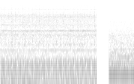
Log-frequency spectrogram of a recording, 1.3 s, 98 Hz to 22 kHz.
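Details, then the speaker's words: Wine cellar cooler evaporator in cooler room: steady even fan whir with low hum, no rubbing or rattling; evaporator fan running normally, room temperature dropping from 78 to 70 toward 55 target. "So the fan is all working now and it is really cooling right now."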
